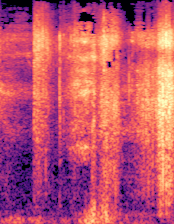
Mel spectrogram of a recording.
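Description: Soft rustling footsteps in dry fallen leaves, a little louder about a second in.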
